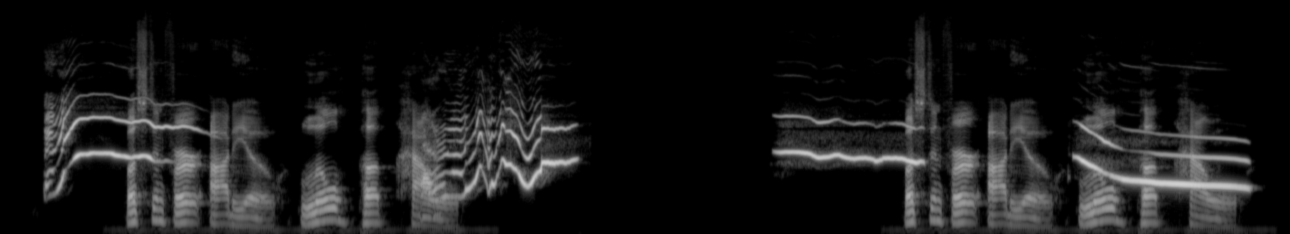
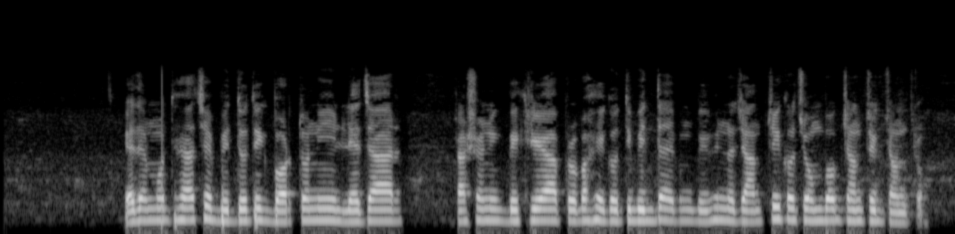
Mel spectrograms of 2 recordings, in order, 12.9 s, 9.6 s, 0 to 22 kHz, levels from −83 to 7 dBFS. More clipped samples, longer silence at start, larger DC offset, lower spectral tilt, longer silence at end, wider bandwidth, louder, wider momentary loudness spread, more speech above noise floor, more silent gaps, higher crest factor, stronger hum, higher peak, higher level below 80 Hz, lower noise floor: neither; second, 0.45 s vs 1.25 s; neither; second, -2 dB/octave vs -8 dB/octave; about the same, 0.4 s vs 0.3 s; first, 13 kHz vs 7.4 kHz; about the same, -16 LUFS vs -16 LUFS; first, 19 LU vs 6 LU; first, over 71 dB vs 38 dB; first, 5.92-7.54 s, 7.60-7.64 s vs none; about the same, 14 dB vs 16 dB; neither; about the same, -4 dBFS vs -2 dBFS; second, -72 dBFS vs -54 dBFS; first, under -90 dBFS vs -54 dBFS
